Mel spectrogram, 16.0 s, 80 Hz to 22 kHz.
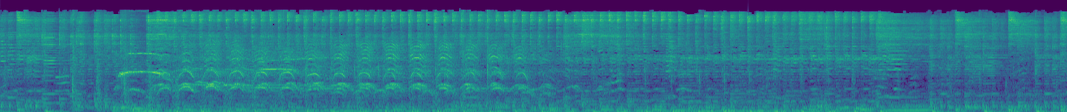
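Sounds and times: person yelling rapid cries: 1.8s - 8.6s
dance track with low beat: 1.8s - 16.0s.

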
